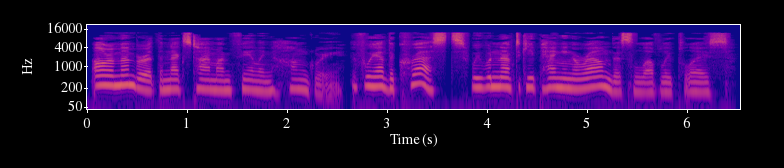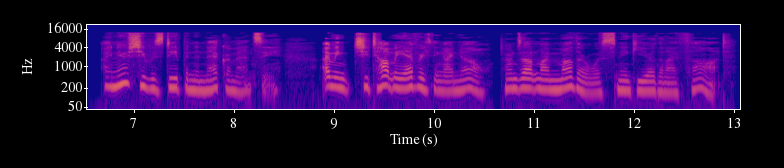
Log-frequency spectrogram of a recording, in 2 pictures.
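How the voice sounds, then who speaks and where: Woman voicing a young sounding ancient vampire lady from a video game, soft mellow tone, wry and guarded, really dry clean sound. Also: medium pitch, brisk, no echo, lightly acted. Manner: wry, conversational, understated. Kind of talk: video game character dialogue.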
